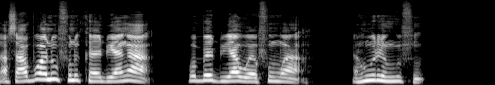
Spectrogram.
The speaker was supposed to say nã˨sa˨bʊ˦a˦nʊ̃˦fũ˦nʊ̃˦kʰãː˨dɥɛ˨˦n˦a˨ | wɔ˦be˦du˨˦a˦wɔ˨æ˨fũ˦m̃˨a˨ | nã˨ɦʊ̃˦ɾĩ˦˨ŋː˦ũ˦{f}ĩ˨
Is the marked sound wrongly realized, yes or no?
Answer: no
